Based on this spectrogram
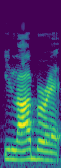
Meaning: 1. Complex, detailed, or sophisticated 2. Intricate, fancy, flashy, or showy
- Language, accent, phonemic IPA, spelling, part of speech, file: English, US, /ɪˈlæb.(ə.)ɹət/, elaborate, adjective, En-us-elaborate.ogg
